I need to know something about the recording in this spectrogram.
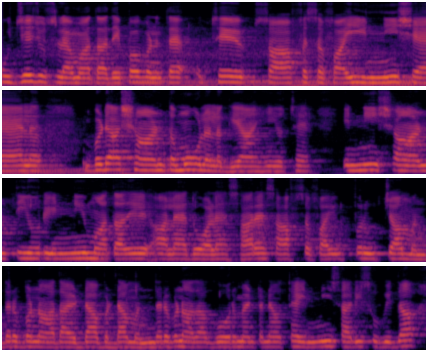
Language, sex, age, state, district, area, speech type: Dogri, female, 30-45, Jammu and Kashmir, Kathua, rural, spontaneous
